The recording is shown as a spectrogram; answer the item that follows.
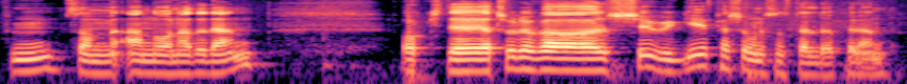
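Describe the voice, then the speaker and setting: A normal speaking voice from a man, medium in pitch with ordinary pitch variation, at a fairly slow pace. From Sweden, Märsta (Stockholm region). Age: 30s. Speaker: comedian. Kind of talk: casual chat.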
